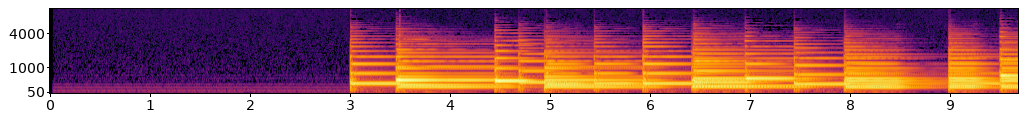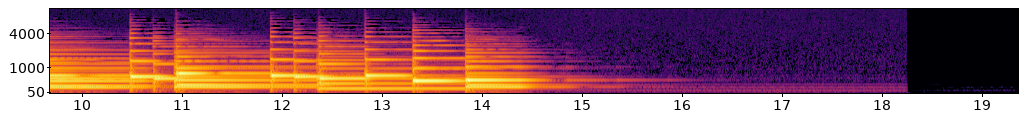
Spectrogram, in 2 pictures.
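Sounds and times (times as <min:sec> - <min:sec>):
waltz music: 0:03.1 - 0:14.7.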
